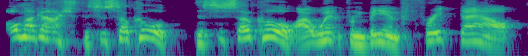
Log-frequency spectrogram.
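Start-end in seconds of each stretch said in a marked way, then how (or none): 0.1-2.2 much higher, breathless wonder; high excited gushing; thrilled. Retold or imitated. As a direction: gush like a delighted kid. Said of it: "it was like".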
